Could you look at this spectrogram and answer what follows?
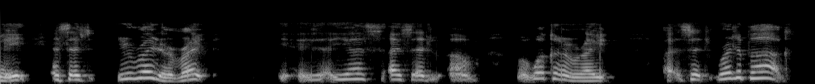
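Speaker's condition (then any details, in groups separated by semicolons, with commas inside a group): Acquired brain injury; ongoing recovery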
